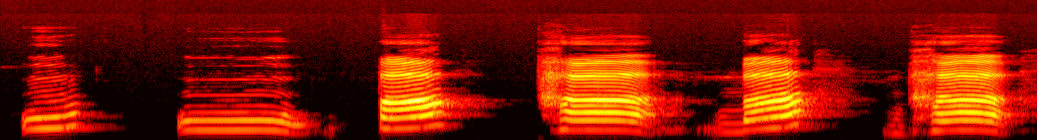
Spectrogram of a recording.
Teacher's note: ಇವೆಲ್ಲ ತುಟಿಯ ತುಟಿಯ ಭಾಗದಲ್ಲಿ ಇವುಗಳ ಉಚ್ಚಾರಣೆ ಆಗುವುದರಿಂದ ಇವುಗಳಿಗೆ ಓಸ್ಟ್ಯ ಅಂತ ಕರೀತೀವಿ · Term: ಓಷ್ಟ್ಯ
